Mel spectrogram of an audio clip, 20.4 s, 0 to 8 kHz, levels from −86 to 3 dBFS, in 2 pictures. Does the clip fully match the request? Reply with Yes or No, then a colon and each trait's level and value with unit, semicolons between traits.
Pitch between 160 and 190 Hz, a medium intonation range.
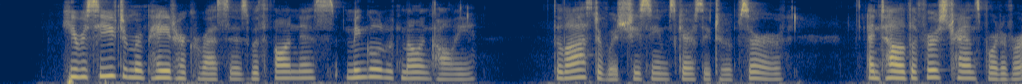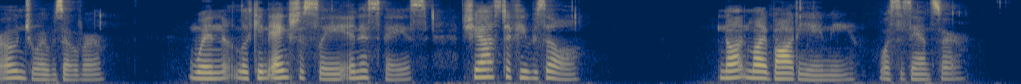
No: high, 220 Hz; average, 3.7 semitones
